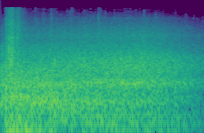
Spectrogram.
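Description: A steady rushing noise that starts with a click and fades near the end.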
